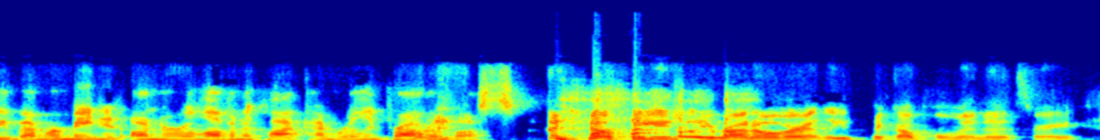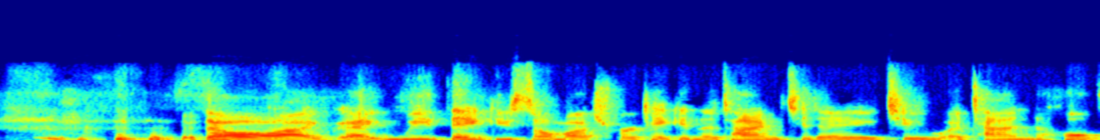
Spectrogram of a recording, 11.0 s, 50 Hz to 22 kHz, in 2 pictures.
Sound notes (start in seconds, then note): 2.8 laughing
